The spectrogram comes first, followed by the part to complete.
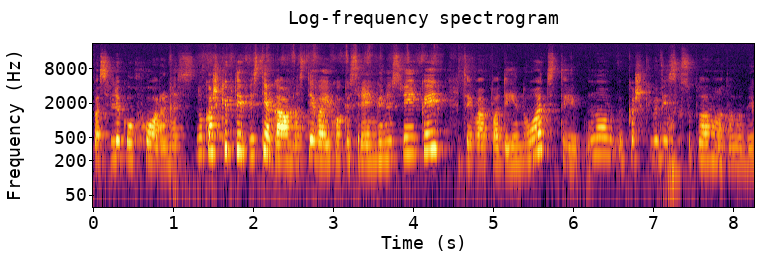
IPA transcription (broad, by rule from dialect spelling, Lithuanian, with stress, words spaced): pɐsʲɪˈlʲɪkɐʊ ˈxoːrɐ ˈnʲɛs nʊ kɐˈʃkɐɪp ˈtɐɪp ʋʲɪs ˈtʲiɛk ˈɡɐʊnɐs tʲɪ ˈʋɐ ɪ ˈkoːkʲʊs ˈrʲɛŋʲɡʲɪnʲʊs ˈrʲɛɪk ˈɐɪt tɐɪ ˈʋɐ pɐdɐɪˈnuɔtʲ tɐɪ ˈnʊ kɐˈʃkɐɪp ˈʋʲiːsks sʊplˠɐˈnuɔtɐ ˈlˠɑːbɐɪ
